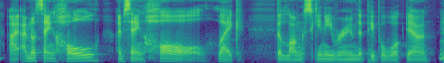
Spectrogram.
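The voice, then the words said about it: Australian accent. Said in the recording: “It's my accent. It's an Australian accent.”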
